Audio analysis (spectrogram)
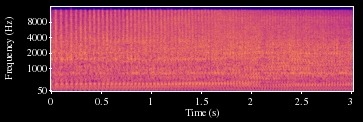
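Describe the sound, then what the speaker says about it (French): An old diesel walking tractor engine runs steadily with a loud, rapid knocking rhythm and a slight shift in pitch partway through, with no voices. "Ces moteurs diesel-là, ils ont besoin d'une mèche pour pouvoir enflammer le gasoil."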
